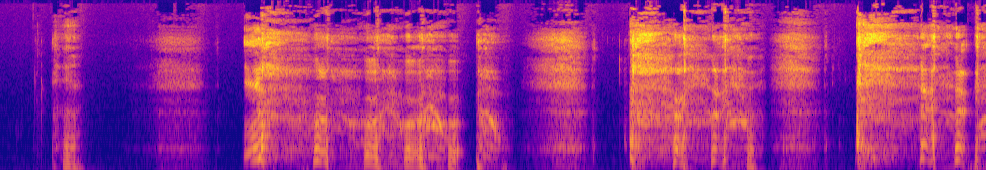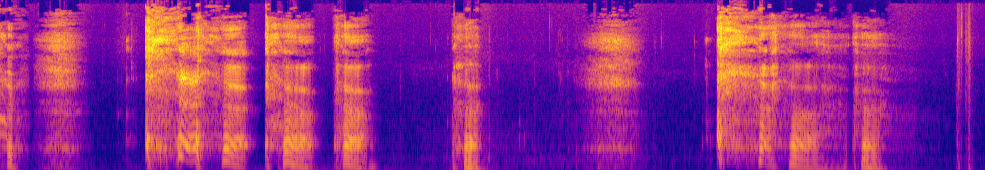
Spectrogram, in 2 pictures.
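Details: Evening chesty cough during a chest infection: repeated harsh, rattling cough fits in runs, with audible drawn breaths between, typical of a productive cough.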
